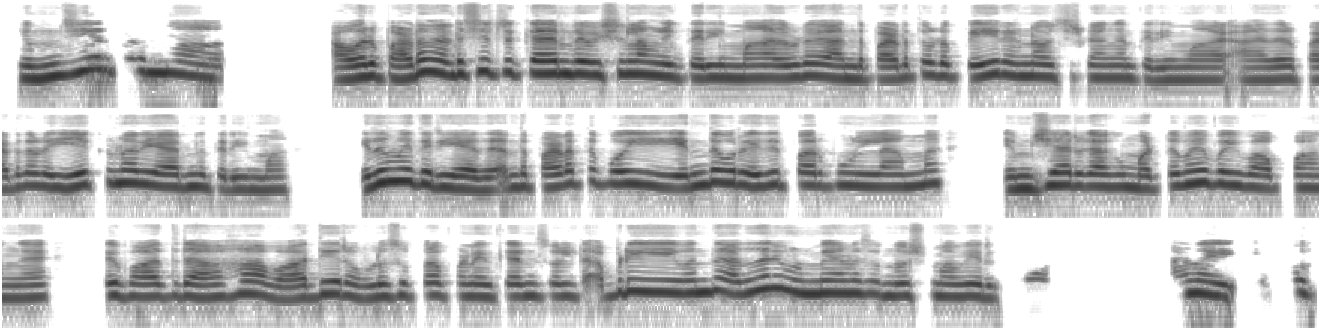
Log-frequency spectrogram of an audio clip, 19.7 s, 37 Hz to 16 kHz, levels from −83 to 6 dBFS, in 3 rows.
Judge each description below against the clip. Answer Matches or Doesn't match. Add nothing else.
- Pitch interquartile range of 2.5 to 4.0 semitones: Matches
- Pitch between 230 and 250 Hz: Matches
